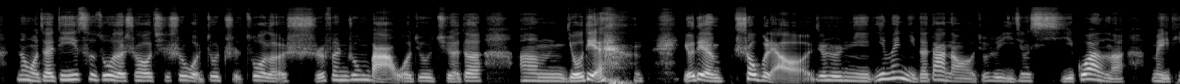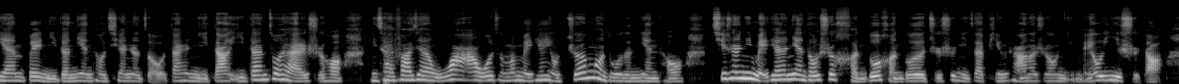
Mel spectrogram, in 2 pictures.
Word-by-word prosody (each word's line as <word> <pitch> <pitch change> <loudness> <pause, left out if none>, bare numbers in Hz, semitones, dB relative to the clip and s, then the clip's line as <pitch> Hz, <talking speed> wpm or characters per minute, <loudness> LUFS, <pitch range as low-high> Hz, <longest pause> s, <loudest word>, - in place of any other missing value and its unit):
那 220 -2 -2
我 175 -4 +1
在 180 +1 +3
第 210 +1 +1
1 230 - +2
次 230 -1 0
做 215 +1 +4
的 170 - +5
时 180 - -3
候， 175 -1 +2
其 170 - -6
实 200 +4 -2
我 180 -4 0
就 185 - -3
只 170 - -8
做 190 -2 -1
了 150 -3 -1
10 155 - -2
分 200 +2 -2
钟 220 0 -1
吧， - - +7
我 145 - -1
就 165 +2 -3
觉 140 -1 -3
得， 165 -1 +1 0.4
嗯， 165 -3 -1
有 160 +1 +7
点 - - +7 0.8
有 - - +4
点 160 -10 +6
受 245 - +5
不 195 -5 +2
了， - - +2
就 200 -2 +1
是 190 -1 +2
你 170 -3 -3
因 240 +10 +1
为 290 +2 +2
你 255 -6 +1
的 155 0 -2
大 210 +2 +3
脑 145 -6 -4
就 - - -11
是 165 -1 -3
已 145 - -6
经 160 +2 -6
习 145 -1 +1
惯 230 -4 +5
了， 135 -3 -2 0.2
每 155 -3 -2
天 175 +2 -4
被 180 0 -1
你 140 -3 -3
的 155 - -2
念 160 0 -4
头 155 -3 -8
牵 160 0 -6
着 150 -2 -5
走， - - -7
但 165 0 -5
是 170 - -7
你 150 -4 -5
当 160 +3 +1
一 160 - -6
旦 215 +7 0
坐 240 -2 0
下 - - 0
来 150 - +3
的 145 - -3
时 145 -2 -6
候， 155 -2 -2 0.3
你 165 - -7
才 190 0 -2
发 205 +1 +1
现： 195 -7 -1
“哇， 215 -2 +1
我 190 +2 -1
怎 180 -3 -10
么 185 - -5
每 170 -5 -3
天 205 +4 -3
有 160 -7 -4
这 240 - -1
么 295 -5 +2
多 160 -3 -4
的 150 - -5
念 150 -1 -4
头？” 140 +1 -6 0.2
其 265 - -1
实 290 +1 +4
你 280 - +7
每 245 - +3
天 215 0 0
的 225 - 0
念 230 -2 +2
头 200 0 0
是 235 +2 0
很 145 -10 -5
多 190 +2 +4
很 140 -9 -3
多 150 +2 -1
的， 155 - +2
只 - - -7
是 200 - -5
你 155 -4 -7
在 155 +1 -5
平 155 +1 -9
常 180 -4 -2
的 160 - -6
时 155 0 -13
候 155 0 -7
你 145 - -8
没 - - -10
有 195 +1 0
意 195 -2 0
识 175 - -2
到， - - -1
175 Hz, 290 characters per minute, -22 LUFS, 155-205 Hz, 0.8 s, 吧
